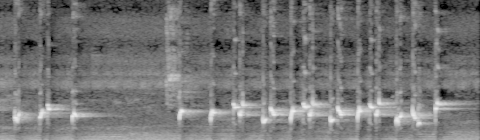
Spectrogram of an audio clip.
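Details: Yellow-vented bulbul pouring out a long, rolling natural song used to lure other bulbuls into song. A few scattered bubbly notes lead into a rapid, continuous run of gurgling, down-slurred whistles.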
